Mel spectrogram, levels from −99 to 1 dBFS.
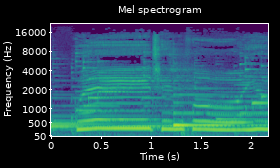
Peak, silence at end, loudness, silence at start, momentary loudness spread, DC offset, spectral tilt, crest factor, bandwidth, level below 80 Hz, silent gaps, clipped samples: -6 dBFS; 0 s; -19 LUFS; 0 s; 4 LU; under 0.1%; -4 dB/octave; 14 dB; 16 kHz; -54 dBFS; none; under 0.1%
